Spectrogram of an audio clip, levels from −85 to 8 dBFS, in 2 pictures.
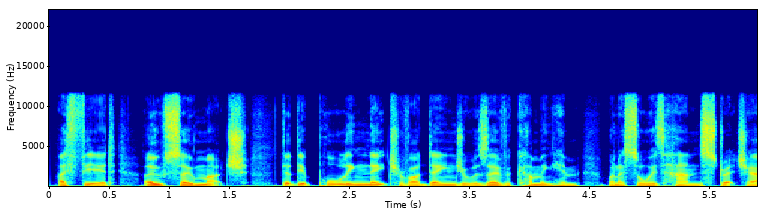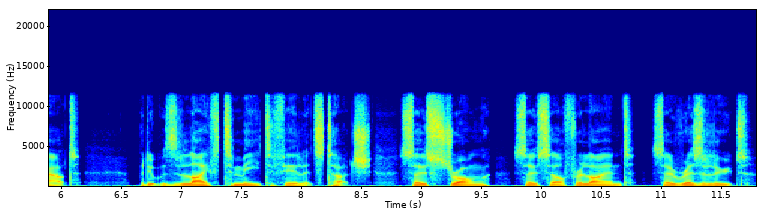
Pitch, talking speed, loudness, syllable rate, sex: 115 Hz, 195 wpm, -19 LUFS, 5.3 syllables/s, male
